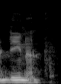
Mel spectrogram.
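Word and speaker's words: Denna: Do you pronounce it Dana or Dina? Is it Dana? Dana. Or you do neither of what I said. You do Dana. Okay. Anyways, so I'll say Dana.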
